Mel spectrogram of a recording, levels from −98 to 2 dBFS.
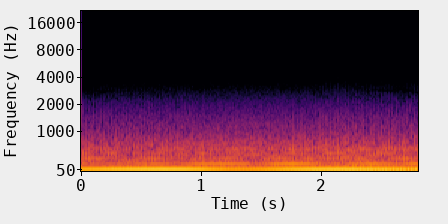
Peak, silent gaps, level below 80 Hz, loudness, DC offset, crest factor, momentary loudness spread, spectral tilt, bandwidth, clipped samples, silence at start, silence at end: -8 dBFS; none; -16 dBFS; -20 LUFS; under 0.1%; 8 dB; 6 LU; -15.5 dB/octave; 1.4 kHz; under 0.1%; 0 s; 0 s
